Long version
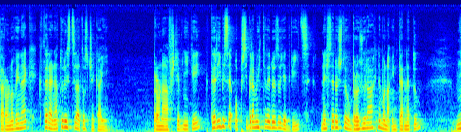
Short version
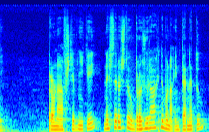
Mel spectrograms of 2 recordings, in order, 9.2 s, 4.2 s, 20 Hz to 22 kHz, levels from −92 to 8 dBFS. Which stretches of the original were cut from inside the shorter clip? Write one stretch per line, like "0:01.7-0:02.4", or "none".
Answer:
0:04.1-0:06.3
